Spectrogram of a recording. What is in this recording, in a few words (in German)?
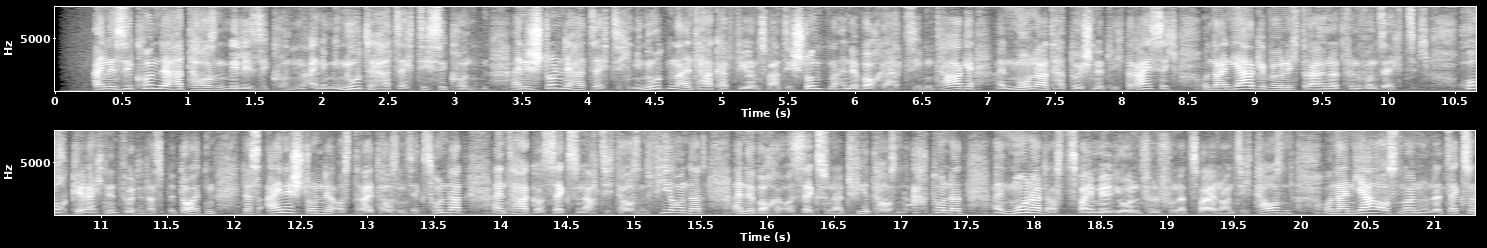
Sprachproben Nerd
